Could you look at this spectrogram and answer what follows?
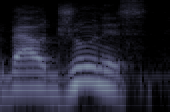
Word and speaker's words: Valanciunas: Again, Valanciunas. Is it Valanciunas?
